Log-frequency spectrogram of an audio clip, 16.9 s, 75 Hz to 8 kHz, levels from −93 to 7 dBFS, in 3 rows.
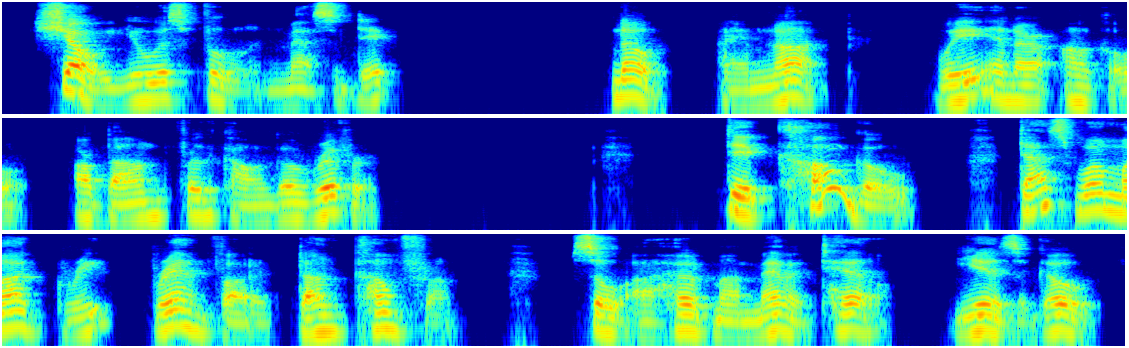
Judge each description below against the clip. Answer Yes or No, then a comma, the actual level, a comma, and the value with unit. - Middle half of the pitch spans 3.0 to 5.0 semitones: Yes, average, 3.8 semitones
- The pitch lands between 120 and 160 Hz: Yes, low, 135 Hz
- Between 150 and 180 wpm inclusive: No, average, 140 wpm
